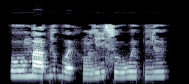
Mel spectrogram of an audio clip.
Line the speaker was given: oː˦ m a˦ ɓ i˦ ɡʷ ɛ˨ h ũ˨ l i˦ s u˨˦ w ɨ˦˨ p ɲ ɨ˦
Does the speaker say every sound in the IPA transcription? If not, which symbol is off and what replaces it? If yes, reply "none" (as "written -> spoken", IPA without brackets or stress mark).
none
